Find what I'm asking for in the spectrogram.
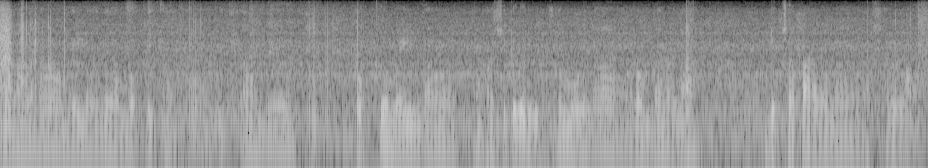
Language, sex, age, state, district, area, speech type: Tamil, male, 18-30, Tamil Nadu, Mayiladuthurai, urban, spontaneous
